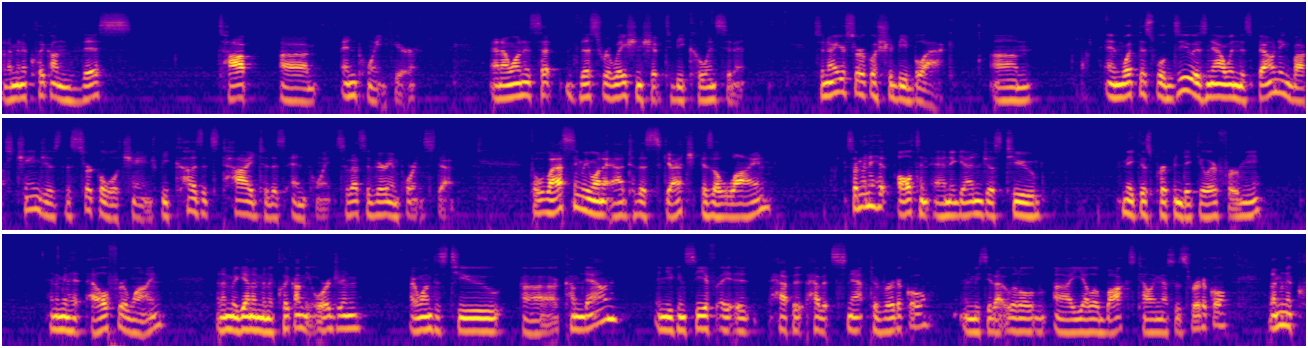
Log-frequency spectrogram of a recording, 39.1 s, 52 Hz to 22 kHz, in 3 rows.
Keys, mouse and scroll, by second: 0.6-1.7 scroll down 1, 4.2-6.0 scroll up 1, 6.9 click, 9.7 middle click, 11.0-12.7 scroll up 1, 14.3-14.8 scroll down 1, 17.1 click, 21.9 click, 22.1 alt+n, 22.7-23.4 scroll up 1.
